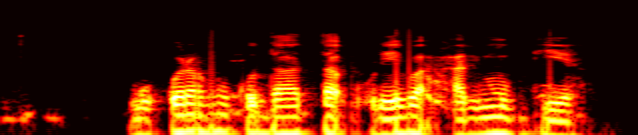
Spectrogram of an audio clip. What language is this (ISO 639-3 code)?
kin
